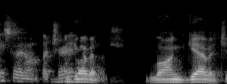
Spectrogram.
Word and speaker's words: Langiewicz: Langiewicz. Langiewicz. It's spelled like Langiewicz, but it's pronounced Langiewicz.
